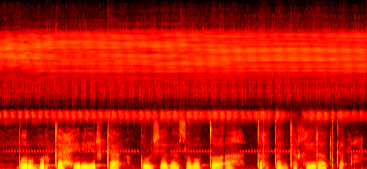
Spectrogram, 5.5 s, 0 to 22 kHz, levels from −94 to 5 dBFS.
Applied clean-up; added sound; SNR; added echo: none; Cricket; 14 dB; none.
